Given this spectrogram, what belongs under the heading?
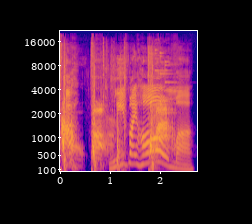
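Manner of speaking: loud, dragged-out shout at the mob; frustrated yell. Real, not acted. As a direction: yell it long and loud to chase it out. Yelling at mob in house.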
